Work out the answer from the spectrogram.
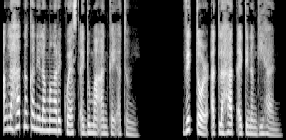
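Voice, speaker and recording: A woman's voice: on the low side, expressive, normal speed, darkish tone, dry recording, studio quality. A woman reading a scripted dramatic story as its narrator.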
